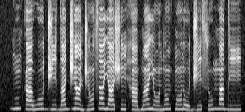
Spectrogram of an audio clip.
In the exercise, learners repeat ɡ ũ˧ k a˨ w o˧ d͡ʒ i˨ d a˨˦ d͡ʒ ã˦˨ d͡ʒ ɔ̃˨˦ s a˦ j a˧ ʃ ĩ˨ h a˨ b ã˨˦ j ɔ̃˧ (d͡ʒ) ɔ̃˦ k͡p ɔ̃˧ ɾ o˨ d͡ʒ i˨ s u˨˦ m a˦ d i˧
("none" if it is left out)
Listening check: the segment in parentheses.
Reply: d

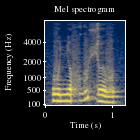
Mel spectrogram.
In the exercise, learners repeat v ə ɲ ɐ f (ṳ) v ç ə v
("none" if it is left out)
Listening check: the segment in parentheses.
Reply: ṳ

